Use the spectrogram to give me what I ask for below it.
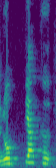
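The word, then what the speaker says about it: ろっぴゃく: এখানে দেখছেন মানে রকুটা হলে আপনার এখানে দেখেন রকু আর হ্যাকু, রকু হ্যাকু অনেক ইয়ে শোনায়, তো এই জন্য হচ্ছে এটা জাপানিজ ইয়েটা এভাবে করে অ্যাডাপ্ট হয়ে গেছে, রোপ্যা হয়ে গেছে, রোপ্যাকু, ঠিক আছে? এরকম একটা উচ্চারণ হয়ে গেছে।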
